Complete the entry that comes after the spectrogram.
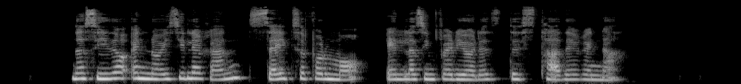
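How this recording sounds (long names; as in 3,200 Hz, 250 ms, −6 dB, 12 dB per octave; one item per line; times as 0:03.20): tremolo triangle 2.2 Hz, depth 35%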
